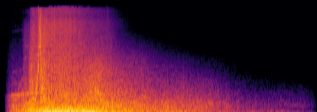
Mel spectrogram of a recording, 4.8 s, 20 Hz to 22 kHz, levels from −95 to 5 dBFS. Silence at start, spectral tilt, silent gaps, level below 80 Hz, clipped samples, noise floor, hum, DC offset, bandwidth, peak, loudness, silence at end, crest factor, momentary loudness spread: 0.15 s; -6 dB/octave; none; -16 dBFS; under 0.1%; -57 dBFS; none; under 0.1%; 17 kHz; 0 dBFS; -13 LUFS; 1.6 s; 14 dB; 22 LU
